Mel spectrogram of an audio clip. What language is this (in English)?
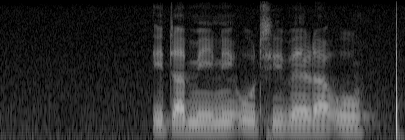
Venda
